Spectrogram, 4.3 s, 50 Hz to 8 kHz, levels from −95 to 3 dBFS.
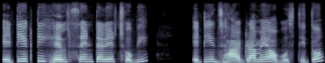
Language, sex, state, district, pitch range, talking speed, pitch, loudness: Bengali, female, West Bengal, Jhargram, 255-295 Hz, 125 wpm, 275 Hz, -21 LUFS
